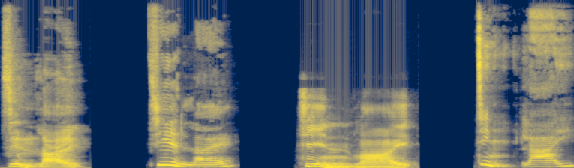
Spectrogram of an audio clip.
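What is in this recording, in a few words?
"jin4lai2", Mandarin Chinese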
